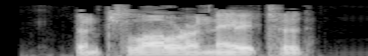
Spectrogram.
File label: "unchlorinated", English; adjectives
